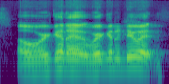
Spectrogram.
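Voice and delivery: loud, high-pitched, pumped-up energized delivery.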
